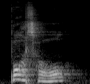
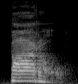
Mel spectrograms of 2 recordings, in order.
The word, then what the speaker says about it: bottle: result of lazy speech as a general rule when T is between two vowels it is pronounced like a fast D sound to many Spanish speakers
